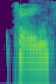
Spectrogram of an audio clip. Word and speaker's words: Cain: Kane, C-A-I-N.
